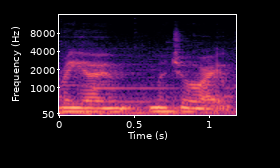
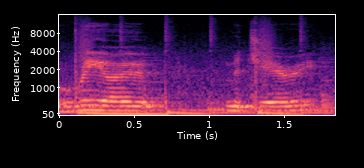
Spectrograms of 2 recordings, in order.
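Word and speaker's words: Riomaggiore: We discovered a little bit about Rio Maggiore.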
